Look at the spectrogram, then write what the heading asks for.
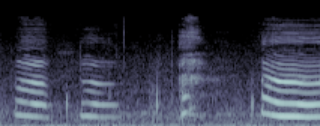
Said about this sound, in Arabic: ما كان هذا؟ طفل مريض أحضروه إلى القسم. لكن لما هذا البكاء الشديد؟ لا علم لدي.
